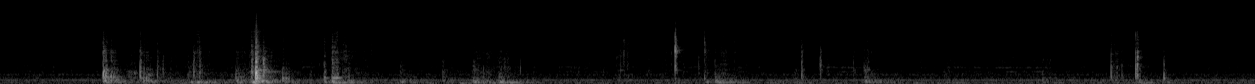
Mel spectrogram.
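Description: A plastic bottle crinkles and knocks as it is handled.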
